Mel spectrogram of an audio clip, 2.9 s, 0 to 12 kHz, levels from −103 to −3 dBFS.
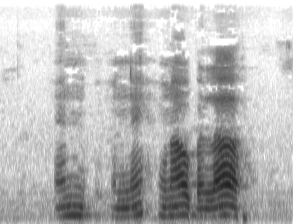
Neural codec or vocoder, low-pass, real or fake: none; 10.8 kHz; real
